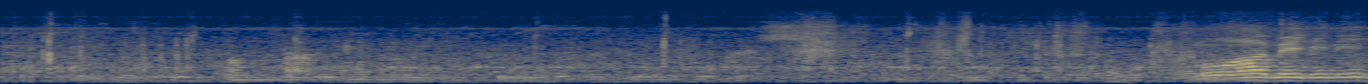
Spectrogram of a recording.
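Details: Baby monkey Leo Rainbow, hungry and begging its mother for milk: after quiet low murmuring, a sudden loud cry rises steeply in a bright harmonic sweep near the end, with faint voices and rustling in the background.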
